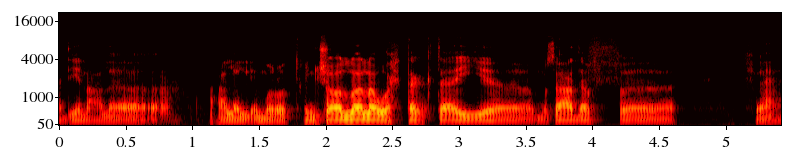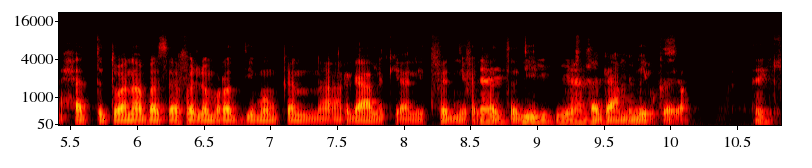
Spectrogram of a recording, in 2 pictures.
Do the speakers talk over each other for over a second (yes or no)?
yes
